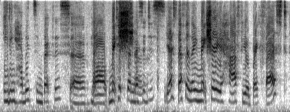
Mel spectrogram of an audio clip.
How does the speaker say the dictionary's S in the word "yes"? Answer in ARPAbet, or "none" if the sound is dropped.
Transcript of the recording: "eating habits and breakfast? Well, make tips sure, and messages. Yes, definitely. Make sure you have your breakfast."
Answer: S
